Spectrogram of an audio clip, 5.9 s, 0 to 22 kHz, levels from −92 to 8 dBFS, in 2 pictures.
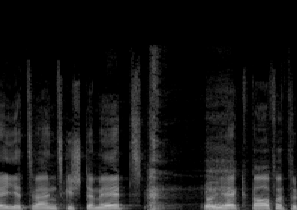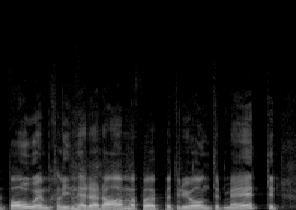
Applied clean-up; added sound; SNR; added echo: neural mask model RNNoise.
